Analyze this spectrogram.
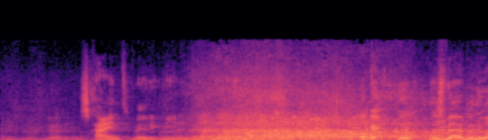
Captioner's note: laughter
